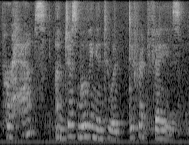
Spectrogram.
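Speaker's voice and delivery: deliberate phrases, long pauses between each; tapping script. Acted. Coach voicing affirmations for listeners to repeat, measured and unhurried.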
